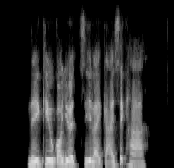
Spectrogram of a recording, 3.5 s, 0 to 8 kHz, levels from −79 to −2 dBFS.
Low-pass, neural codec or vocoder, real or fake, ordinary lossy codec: 7.2 kHz; vocoder, 44.1 kHz, 80 mel bands, Vocos; fake; Opus, 24 kbps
